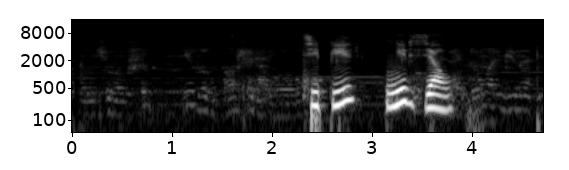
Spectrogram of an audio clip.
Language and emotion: Russian, neutral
